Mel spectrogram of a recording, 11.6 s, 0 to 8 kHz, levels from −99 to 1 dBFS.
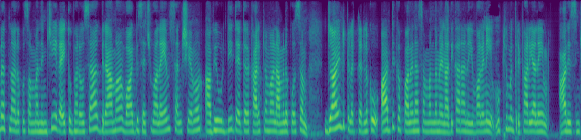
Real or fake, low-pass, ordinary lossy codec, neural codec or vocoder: fake; none; none; codec, 16 kHz, 1 kbps, X-Codec, HuBERT features, trained on balanced general audio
